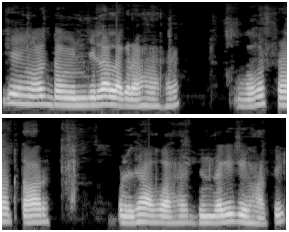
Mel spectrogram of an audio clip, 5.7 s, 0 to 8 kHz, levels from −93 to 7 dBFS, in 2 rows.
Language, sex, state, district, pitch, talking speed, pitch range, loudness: Hindi, male, Jharkhand, Jamtara, 145 Hz, 155 wpm, 135-165 Hz, -16 LUFS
